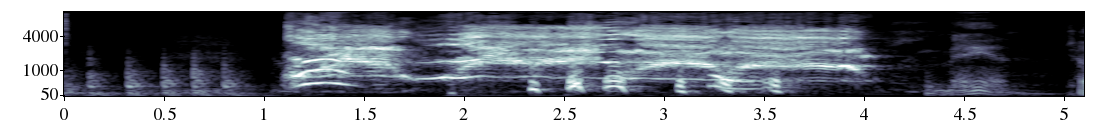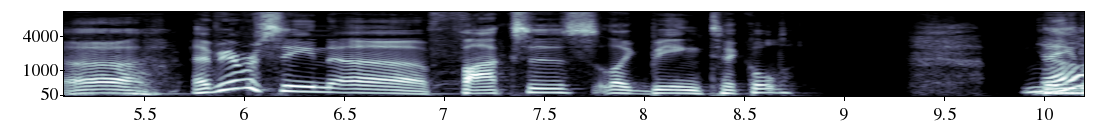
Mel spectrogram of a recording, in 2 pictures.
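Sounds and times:
pug screaming: 1.1 - 4.2
speech: 5.1 - 8.8, 9.9 - 10.1.

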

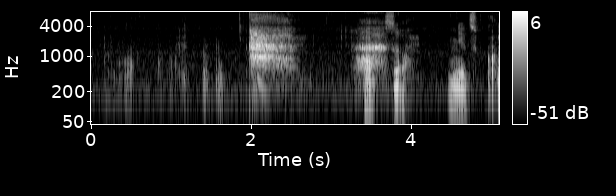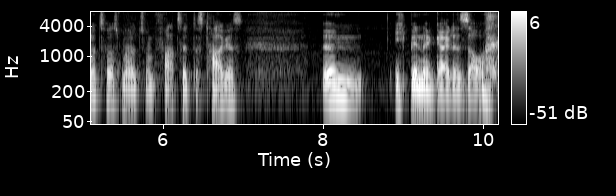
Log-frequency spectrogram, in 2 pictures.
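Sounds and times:
sipping beer from a can: 0.2 - 2.6
speech: 3.4 - 7.4, 8.0 - 10.1.

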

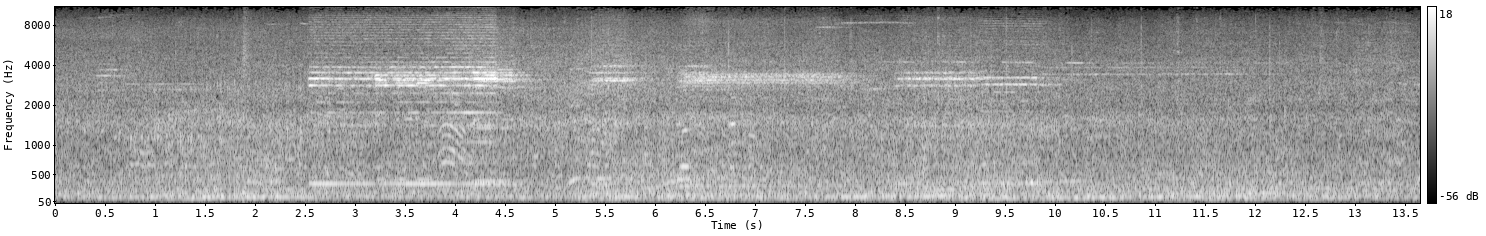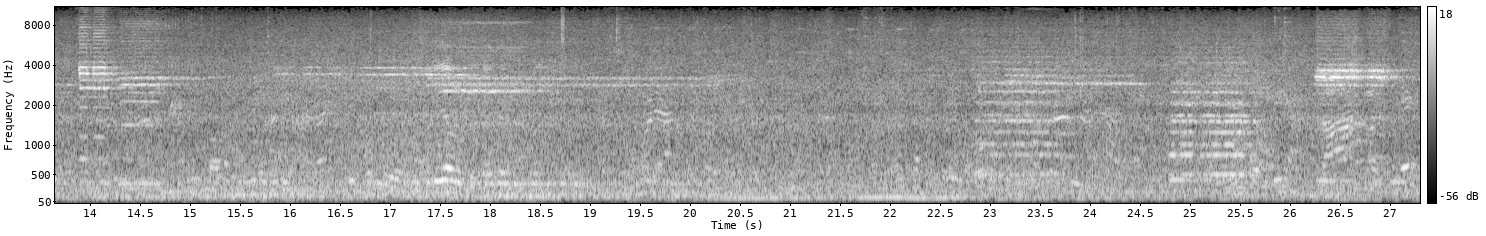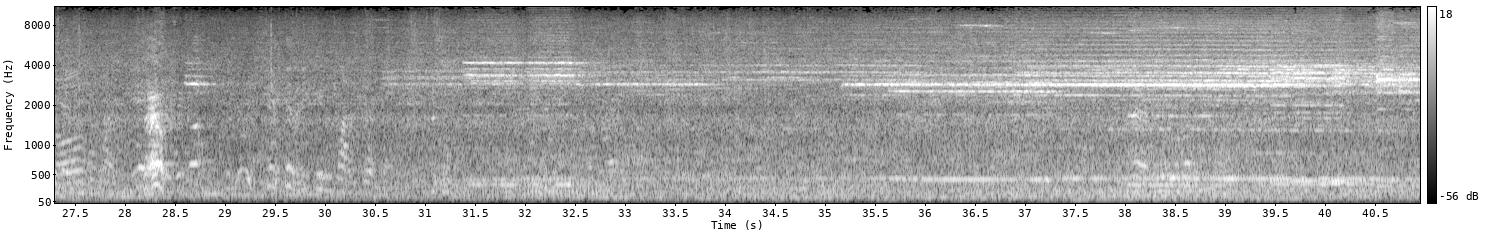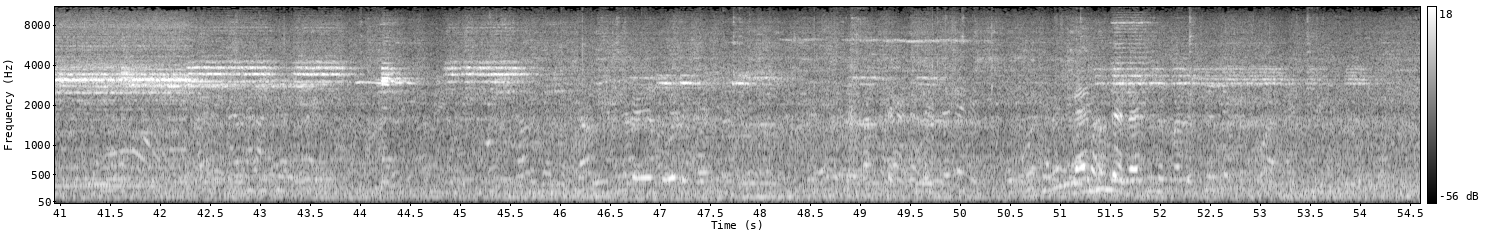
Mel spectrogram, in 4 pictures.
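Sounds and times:
boulevard noise in Kolkata: 0.0 - 54.5.

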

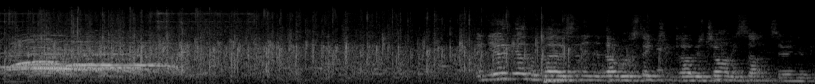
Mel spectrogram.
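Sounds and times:
audience cheering: 0.0 - 4.7
audience clapping: 0.0 - 6.6
speech: 4.8 - 8.1.

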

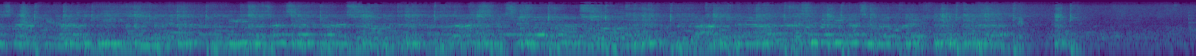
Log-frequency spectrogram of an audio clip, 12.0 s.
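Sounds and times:
awkward restaurant song: 0.0 - 11.9.

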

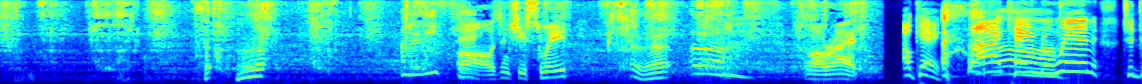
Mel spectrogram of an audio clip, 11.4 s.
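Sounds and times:
milk squirting into a pail during hand milking: 0.0 - 8.8
speech: 2.0 - 2.9, 4.0 - 11.4.

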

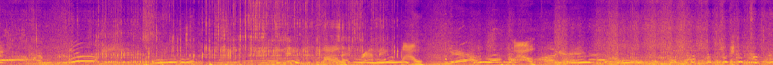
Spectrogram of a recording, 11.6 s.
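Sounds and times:
seals calling during mating: 0.0 - 11.5
steady rushing underwater-style noise: 0.0 - 11.5
laughter: 8.9 - 11.5.

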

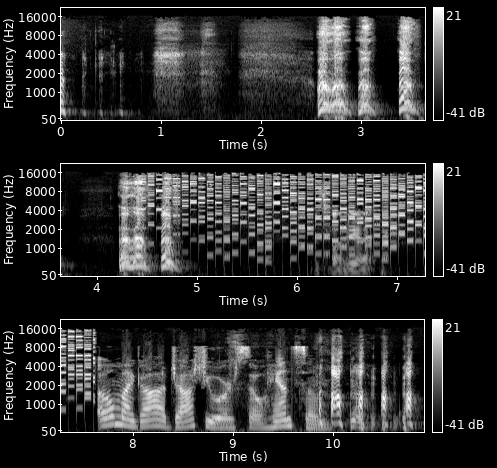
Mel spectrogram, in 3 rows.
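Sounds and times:
person imitating dog barks: 2.6 - 4.8
speech: 7.9 - 10.8
laughter: 9.8 - 10.8.

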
